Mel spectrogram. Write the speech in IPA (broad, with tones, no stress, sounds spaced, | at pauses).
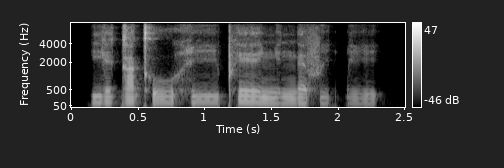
j e˨ ɡ a˨ kʼ uː˨ h iː˦ pʰ eː˦˨ ɲ e˨ ŋ ɛ˨ f i˨ k͡p i˨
